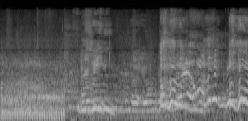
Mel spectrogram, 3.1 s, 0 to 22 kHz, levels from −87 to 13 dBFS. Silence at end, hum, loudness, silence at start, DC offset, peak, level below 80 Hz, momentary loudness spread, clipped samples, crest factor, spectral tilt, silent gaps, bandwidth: 0 s; none; -21 LUFS; 0 s; under 0.1%; -8 dBFS; -46 dBFS; 7 LU; under 0.1%; 14 dB; -4 dB/octave; none; 17 kHz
